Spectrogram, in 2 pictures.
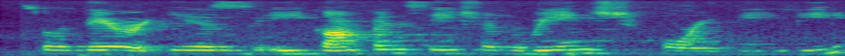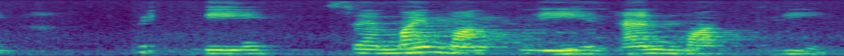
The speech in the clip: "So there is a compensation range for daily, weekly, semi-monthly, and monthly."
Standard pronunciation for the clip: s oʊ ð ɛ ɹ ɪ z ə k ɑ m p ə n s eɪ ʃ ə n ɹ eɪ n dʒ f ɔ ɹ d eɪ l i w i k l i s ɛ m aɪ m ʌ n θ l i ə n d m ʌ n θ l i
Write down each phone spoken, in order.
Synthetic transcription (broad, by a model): s oʊ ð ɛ ɹ ɪ z ə k ɑ m p ə n s eɪ ʃ ə n ɹ eɪ n dʒ f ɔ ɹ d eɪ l i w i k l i s ɛ m aɪ m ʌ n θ l i ə n d m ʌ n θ l i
